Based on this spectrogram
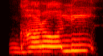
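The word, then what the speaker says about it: Garhwali: But ma'am, it is ma'am, it is pronounced as Gharoli, and we write Garwali.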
